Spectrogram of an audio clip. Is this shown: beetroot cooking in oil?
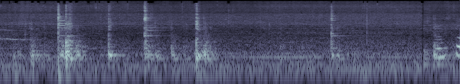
yes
